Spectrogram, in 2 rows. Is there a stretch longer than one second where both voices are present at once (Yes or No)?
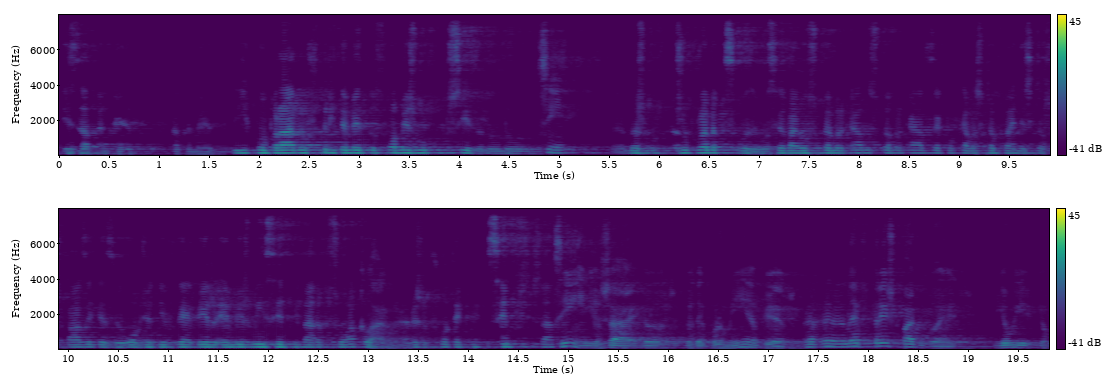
No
